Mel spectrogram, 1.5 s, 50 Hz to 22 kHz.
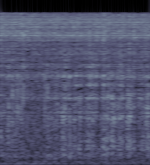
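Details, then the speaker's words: International VT365 6.0 diesel, low-pressure oil pump gears and front cover previously replaced; oil pressure fluctuated 80–110. IPR valve removed, dummy block with shop air: hiss heard through turbo oil feed line, high-pressure oil pump bypassing internally into low-pressure side. "I'm getting that the oily from or the leak is coming from if you hear it coming through the the turbo feed line so that means that the pump is bypassing and bypassing back into the low pressure side of the oil system"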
